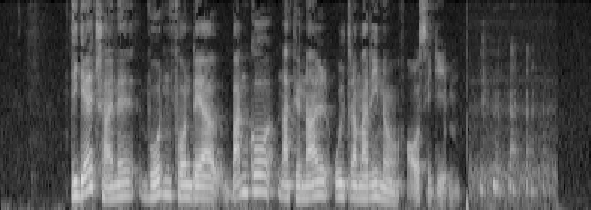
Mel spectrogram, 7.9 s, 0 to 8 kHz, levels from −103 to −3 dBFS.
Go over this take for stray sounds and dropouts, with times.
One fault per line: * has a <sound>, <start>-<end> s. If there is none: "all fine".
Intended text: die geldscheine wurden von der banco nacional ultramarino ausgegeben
* has a laugh, 6.4-7.4 s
